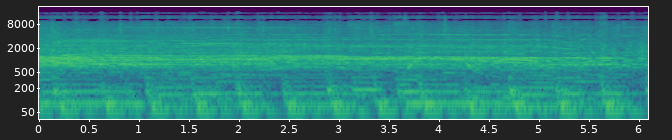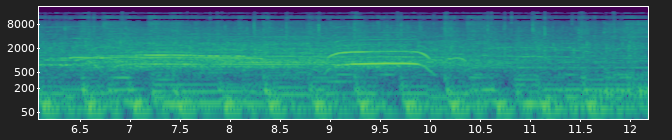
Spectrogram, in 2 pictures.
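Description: Amplified pop music with a steady pulsing bass beat over a theatre audience cheering and whooping, one high whoop standing out near the end.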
